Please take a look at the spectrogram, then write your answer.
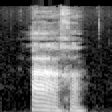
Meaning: plural of art
- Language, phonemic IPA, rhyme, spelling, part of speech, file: French, /aʁ/, -aʁ, arts, noun, LL-Q150 (fra)-arts.wav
